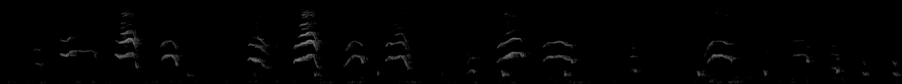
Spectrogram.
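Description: Two-day-old Border Collie puppies squealing: a quick run of short, high cries, each rising and falling in pitch, loudest in the first half and fading near the end.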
